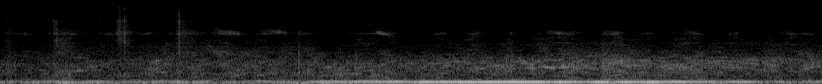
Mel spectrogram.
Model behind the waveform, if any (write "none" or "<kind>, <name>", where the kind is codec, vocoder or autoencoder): codec, DAC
